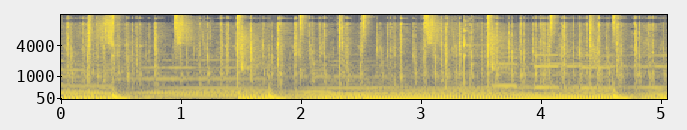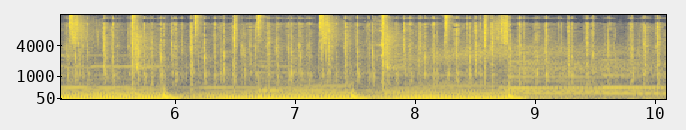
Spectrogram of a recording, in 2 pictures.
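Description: Rapid typing on a computer keyboard, a fast run of keystroke clicks, over background music with sustained low notes that change every second or so. The music's low notes drop away near the end.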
